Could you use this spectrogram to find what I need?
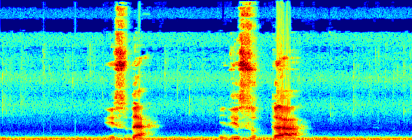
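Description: A man speaks in short bursts close to a microphone.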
